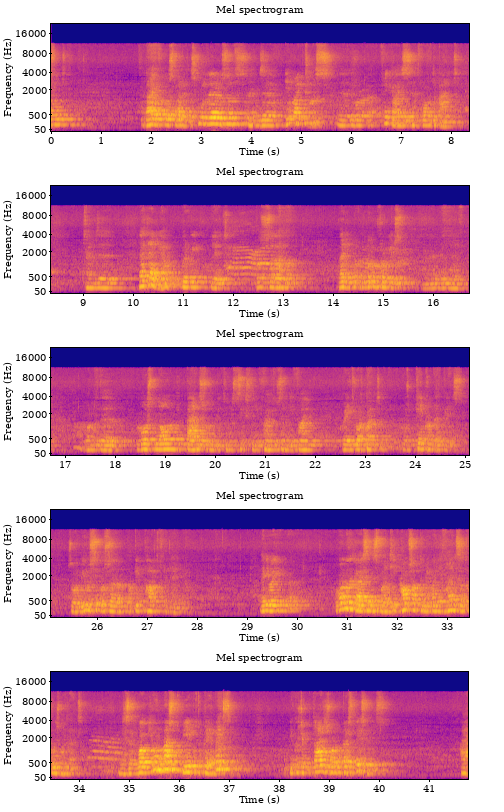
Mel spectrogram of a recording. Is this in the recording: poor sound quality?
yes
